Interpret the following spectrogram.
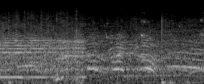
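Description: Basketball dribbled on a hardwood court: a few dull bounces under arena crowd noise.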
